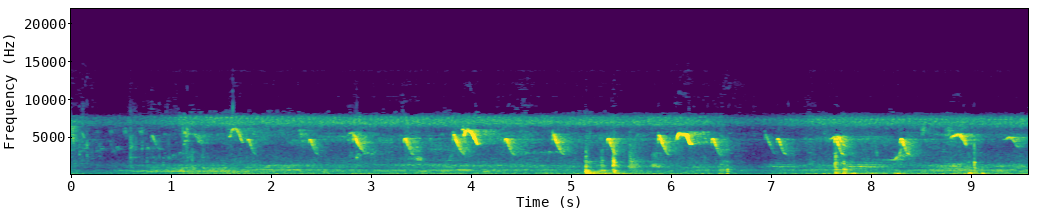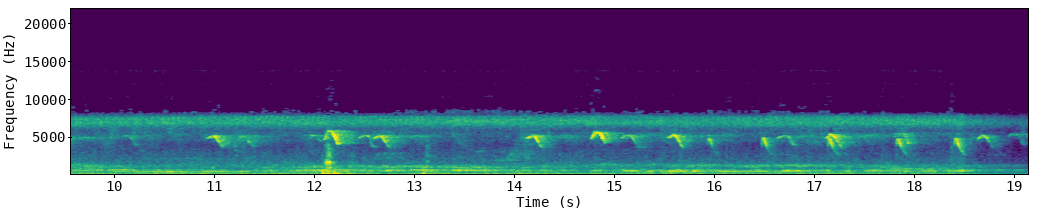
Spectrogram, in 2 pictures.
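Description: Small birds chirping over and over, short high notes that slide down in pitch, about one or two a second, with a few sharp knocks in between.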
